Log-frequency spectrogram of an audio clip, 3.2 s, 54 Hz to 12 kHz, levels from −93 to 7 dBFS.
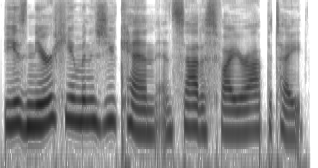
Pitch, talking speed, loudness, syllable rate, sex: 205 Hz, 205 wpm, -17 LUFS, 5.6 syllables/s, female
